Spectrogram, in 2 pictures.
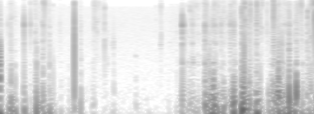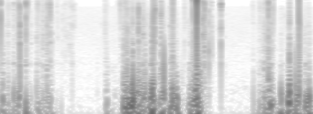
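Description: The tip of a pen, held in the fingers, rubs and scratches inside the ear canal of the left white silicone dummy ear on a binaural microphone. It makes deep, muffled, rumbling scrapes and crackles in three bursts separated by brief quiet pauses.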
